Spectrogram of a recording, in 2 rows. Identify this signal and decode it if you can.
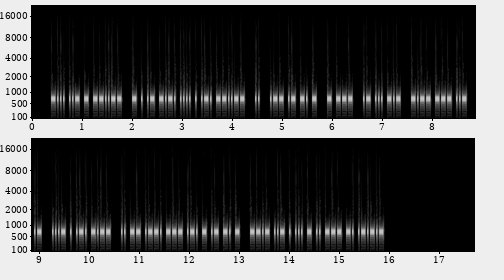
Morse code, heard as a keyed tone, about 40 wpm, 700 Hz. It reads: BUT, TEACHER, I WANT TO ASK YOU A VERY IMPORTANT QUESTION.
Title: Sentences from Top 1000 Words - Review Part 6 - 40wpm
